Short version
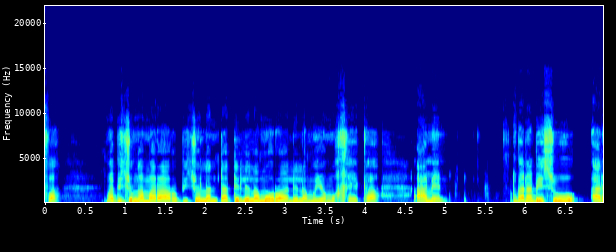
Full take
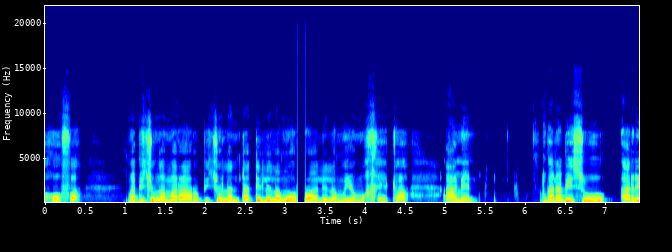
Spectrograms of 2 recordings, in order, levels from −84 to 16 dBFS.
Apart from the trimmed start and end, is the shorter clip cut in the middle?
yes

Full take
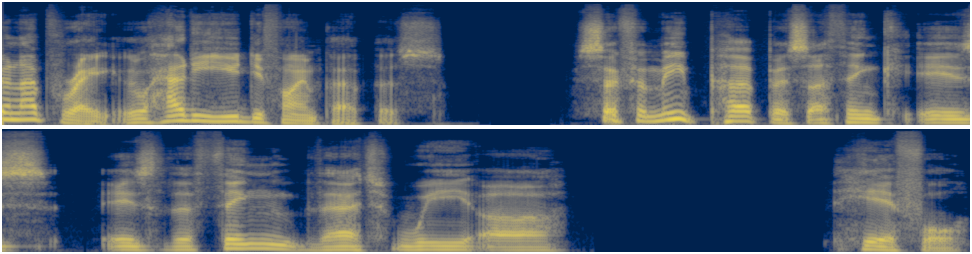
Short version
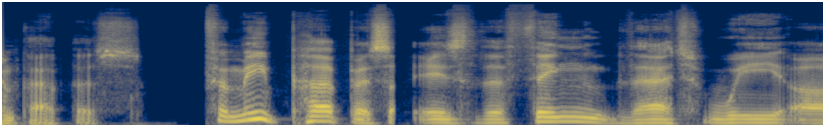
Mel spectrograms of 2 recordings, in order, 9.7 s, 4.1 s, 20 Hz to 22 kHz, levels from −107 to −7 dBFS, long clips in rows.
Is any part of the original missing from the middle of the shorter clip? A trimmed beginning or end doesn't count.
yes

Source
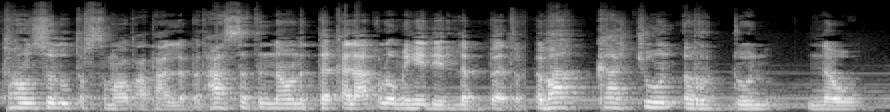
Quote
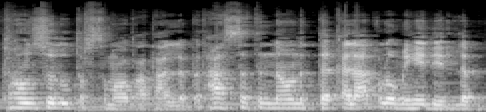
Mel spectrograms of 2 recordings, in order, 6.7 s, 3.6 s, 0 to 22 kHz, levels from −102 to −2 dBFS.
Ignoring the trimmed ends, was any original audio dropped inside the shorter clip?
no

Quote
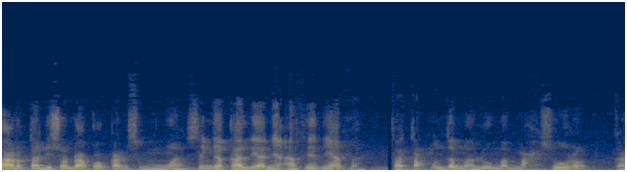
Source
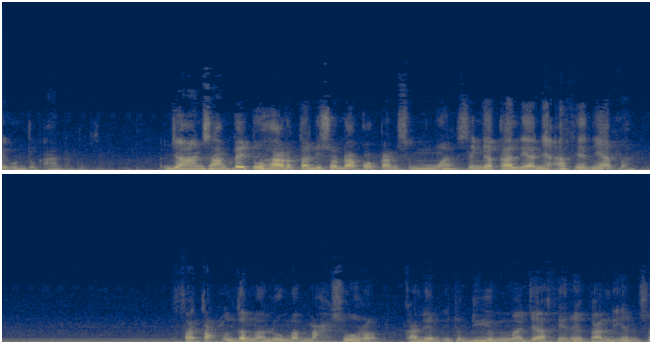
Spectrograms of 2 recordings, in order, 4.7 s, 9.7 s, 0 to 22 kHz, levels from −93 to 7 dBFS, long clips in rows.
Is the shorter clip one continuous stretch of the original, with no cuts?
no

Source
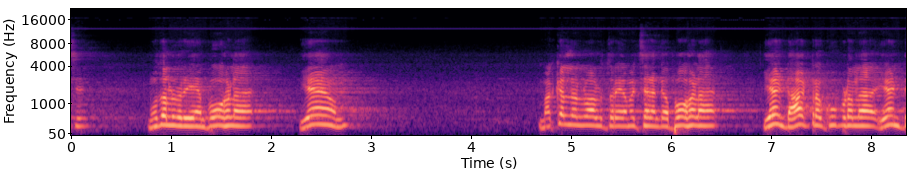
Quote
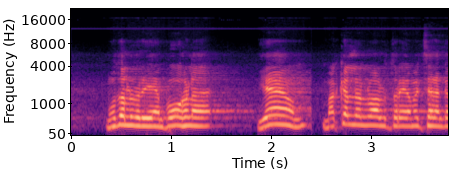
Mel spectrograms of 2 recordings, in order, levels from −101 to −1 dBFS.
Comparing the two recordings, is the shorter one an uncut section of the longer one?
no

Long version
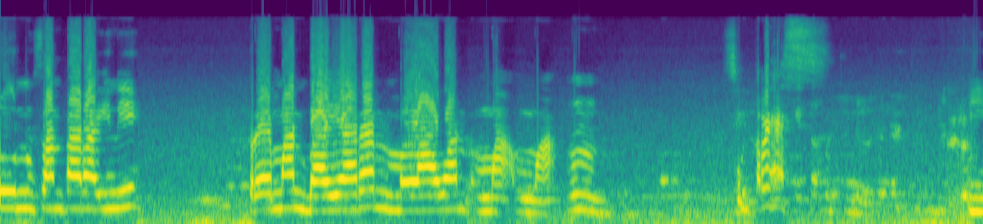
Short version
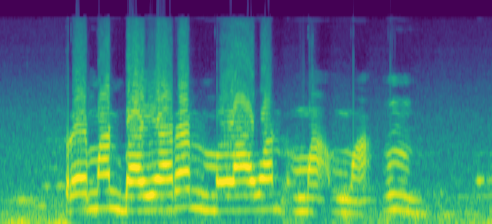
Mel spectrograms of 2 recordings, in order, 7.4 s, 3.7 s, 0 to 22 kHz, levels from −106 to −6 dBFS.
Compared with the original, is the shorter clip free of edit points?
yes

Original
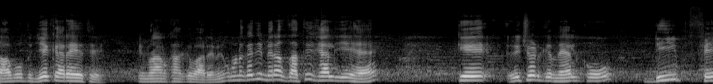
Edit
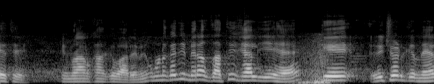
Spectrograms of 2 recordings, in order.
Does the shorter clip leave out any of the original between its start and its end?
yes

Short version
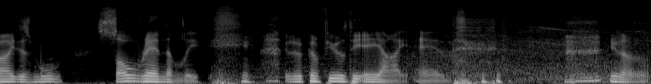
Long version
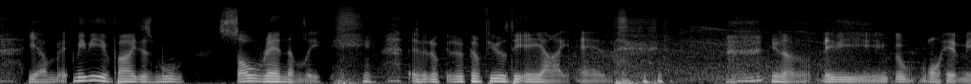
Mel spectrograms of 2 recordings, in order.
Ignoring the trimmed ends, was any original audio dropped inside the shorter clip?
yes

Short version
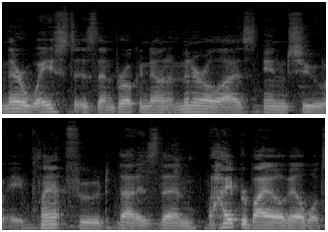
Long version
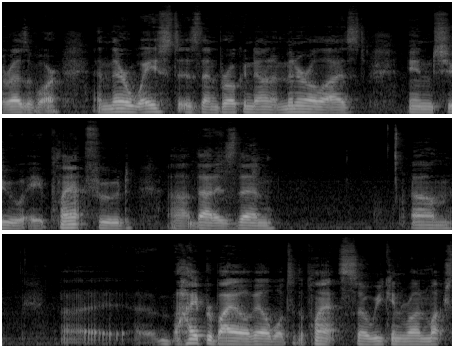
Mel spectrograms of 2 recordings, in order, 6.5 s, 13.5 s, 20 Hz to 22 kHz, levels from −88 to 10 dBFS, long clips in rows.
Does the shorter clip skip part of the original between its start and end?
yes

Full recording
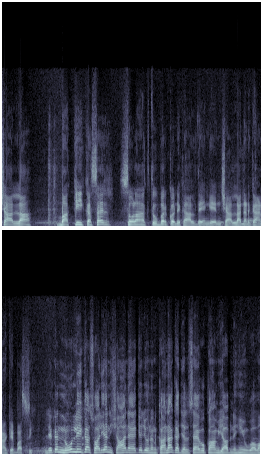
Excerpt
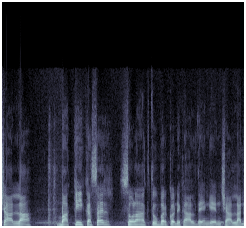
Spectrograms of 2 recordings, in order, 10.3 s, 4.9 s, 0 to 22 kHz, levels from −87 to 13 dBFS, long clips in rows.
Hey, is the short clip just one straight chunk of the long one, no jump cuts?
yes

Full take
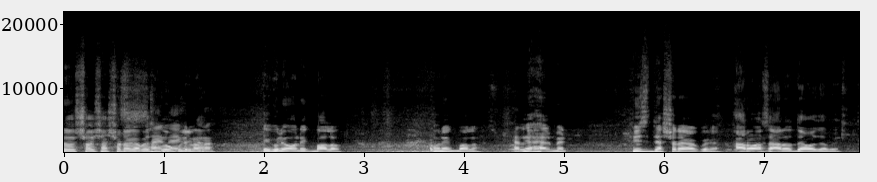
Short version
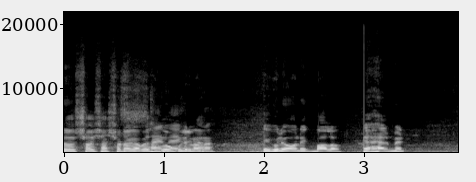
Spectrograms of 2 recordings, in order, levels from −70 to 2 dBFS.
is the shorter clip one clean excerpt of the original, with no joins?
no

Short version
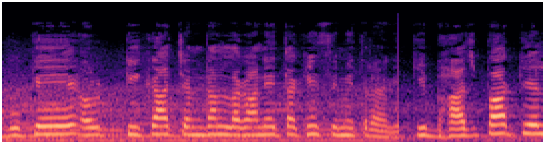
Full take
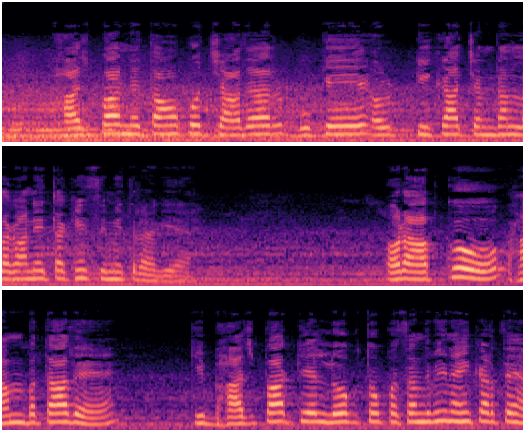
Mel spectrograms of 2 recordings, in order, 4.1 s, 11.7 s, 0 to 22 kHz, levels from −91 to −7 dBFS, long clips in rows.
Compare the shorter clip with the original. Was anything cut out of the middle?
yes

